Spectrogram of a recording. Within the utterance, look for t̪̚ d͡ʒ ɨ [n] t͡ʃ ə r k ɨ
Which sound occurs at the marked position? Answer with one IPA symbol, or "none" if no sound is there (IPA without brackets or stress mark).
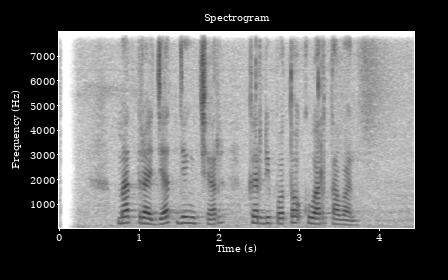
ŋ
